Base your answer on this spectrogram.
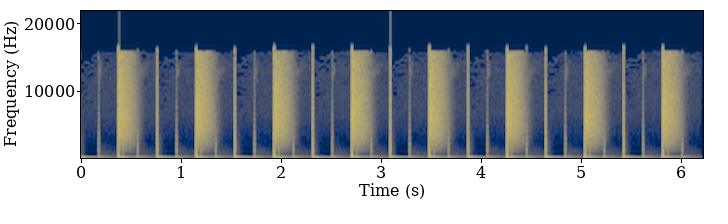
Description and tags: TR-606 (Modified) - Series 1 - Beat 08
Beats recorded from my modified Roland TR-606 analog drummachine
